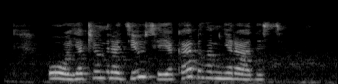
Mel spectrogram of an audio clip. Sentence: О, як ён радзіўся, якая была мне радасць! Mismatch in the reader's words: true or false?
false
